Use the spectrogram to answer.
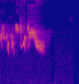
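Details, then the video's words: Common chaffinch phrase: a dense, rapid jumble of bright high notes sweeping up and down, ending in a falling flourish, then quiet. "Common Chaffinch - Bird Song"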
